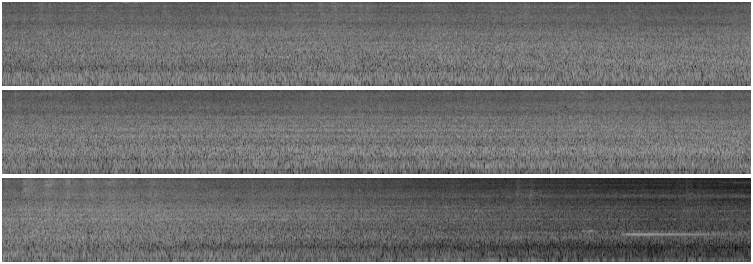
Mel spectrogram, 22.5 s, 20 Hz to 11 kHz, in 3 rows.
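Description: Intermodal freight train wagons loaded with road semi-trailers rolling past without stopping: a steady, loud rumble and rolling noise that fades from about 17 seconds in as the end of the train goes by.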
